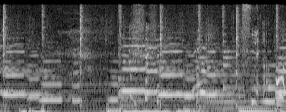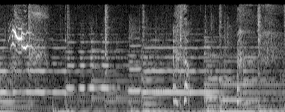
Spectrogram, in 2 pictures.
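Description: A cat meows repeatedly in a French animated series episode, several drawn-out cries over background music, with people speaking around them.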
